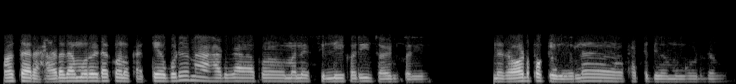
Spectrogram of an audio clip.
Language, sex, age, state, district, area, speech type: Odia, male, 18-30, Odisha, Ganjam, urban, conversation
